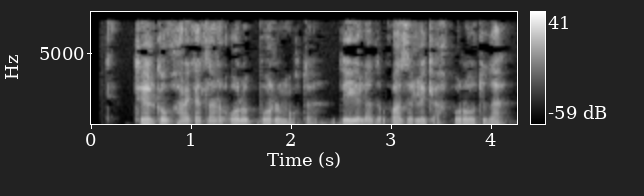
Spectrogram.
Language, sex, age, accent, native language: Uzbek, male, 18-24, Navoiy, Uzbek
